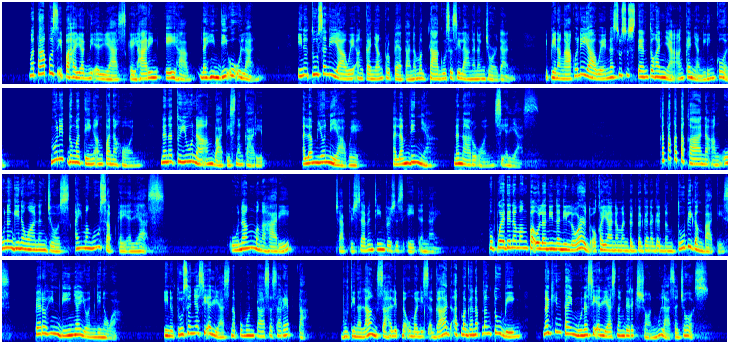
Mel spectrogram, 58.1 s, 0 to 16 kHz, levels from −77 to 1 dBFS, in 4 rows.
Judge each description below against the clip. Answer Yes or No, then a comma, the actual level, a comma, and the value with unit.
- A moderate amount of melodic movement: No, wide, 7.2 semitones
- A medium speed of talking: Yes, average, 125 wpm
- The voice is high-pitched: Yes, high, 195 Hz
